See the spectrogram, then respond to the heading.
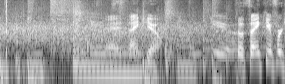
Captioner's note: applause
